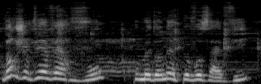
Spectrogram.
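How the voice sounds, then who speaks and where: A middle-aged woman from Africa tells a story to her viewers in a casual monologue, animated and indignant, repeating words for emphasis. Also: fairly high pitch, fairly quick, faint music behind. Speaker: vlogger addressing her community.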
